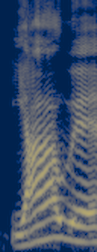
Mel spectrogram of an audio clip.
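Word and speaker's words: 야훼: 설명도 없이 여호와 하나님이다 여기 이제 언어적인 바위 발음은 야외 하나님이다 야외가 더 가까운 바람이에요 한번 해봅시다 야외 야외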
